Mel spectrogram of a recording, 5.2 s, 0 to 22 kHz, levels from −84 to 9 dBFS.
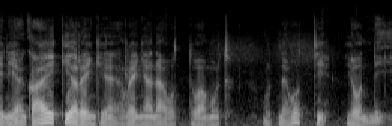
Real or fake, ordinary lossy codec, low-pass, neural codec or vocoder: real; none; 19.8 kHz; none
